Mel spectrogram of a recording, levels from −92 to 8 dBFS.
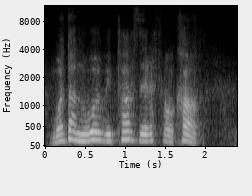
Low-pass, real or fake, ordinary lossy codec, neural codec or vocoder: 10.8 kHz; fake; Opus, 16 kbps; codec, 16 kHz in and 24 kHz out, 0.4 kbps, LongCat-Audio-Codec, fine tuned four codebook decoder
